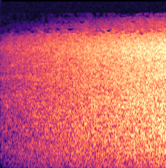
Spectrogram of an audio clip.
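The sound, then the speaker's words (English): A dense, steady roar of rushing water from an intense river waterfall, swelling gradually louder over a couple of seconds with no voices. “So here we are, our first waterfall. It's been a rough day, and this waterfall is intense.”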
